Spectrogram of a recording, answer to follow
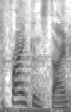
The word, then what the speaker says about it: Frankenstein: to adapt Mary Shelley's Frankenstein Ainsworth comedy by the name of Young Frankenstein it's pronounced frank enstein film is considered by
